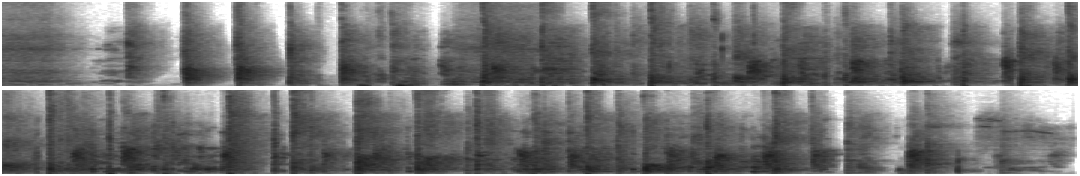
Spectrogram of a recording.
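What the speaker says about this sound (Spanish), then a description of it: "propongo que le demos un aplauso a Enrique Ramírez" Audience applause for Enrique Ramírez at an academic gathering, a dense burst of many hands clapping, sharp and close, sustained for about ten seconds before tapering off.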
